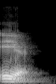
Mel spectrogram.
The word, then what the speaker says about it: heir: HEIR, एयर, ये भी noun है, इसका मतलब होता है वारिस या उत्तराधिकारी।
